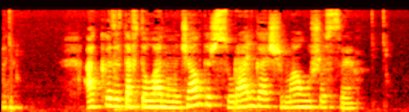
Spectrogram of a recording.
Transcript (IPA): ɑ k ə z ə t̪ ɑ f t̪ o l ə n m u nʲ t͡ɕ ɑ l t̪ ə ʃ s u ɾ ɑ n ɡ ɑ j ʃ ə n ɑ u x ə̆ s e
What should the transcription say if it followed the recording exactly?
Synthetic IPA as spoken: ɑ k ə z ə t̪ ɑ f t̪ o l ɑ n m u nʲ t͡ɕ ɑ l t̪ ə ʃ s u ɾ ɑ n ɡ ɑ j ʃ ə m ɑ u ʃ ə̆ s e

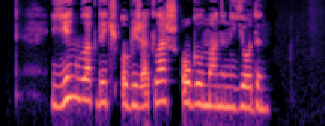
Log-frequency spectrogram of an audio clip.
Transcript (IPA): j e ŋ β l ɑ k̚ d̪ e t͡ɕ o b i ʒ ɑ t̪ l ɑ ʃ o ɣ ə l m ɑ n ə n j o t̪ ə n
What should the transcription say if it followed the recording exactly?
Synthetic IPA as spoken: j e ŋ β l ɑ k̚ d̪ e t͡ɕ o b i ʒ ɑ t̪ l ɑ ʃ o ɣ ə l m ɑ n ə n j o d̪ ə n

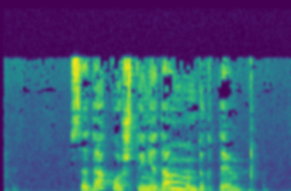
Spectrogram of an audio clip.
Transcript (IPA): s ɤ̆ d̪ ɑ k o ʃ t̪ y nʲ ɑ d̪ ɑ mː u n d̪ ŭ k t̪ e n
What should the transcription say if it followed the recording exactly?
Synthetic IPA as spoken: s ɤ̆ d̪ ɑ k o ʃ t̪ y nʲ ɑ d̪ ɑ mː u n d̪ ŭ k t̪ e m

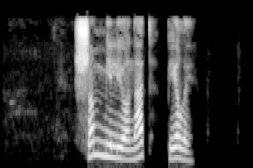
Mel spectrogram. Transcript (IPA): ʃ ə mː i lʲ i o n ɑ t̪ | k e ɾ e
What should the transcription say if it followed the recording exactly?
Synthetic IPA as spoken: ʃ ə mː i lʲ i o n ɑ t̪ | p e l e

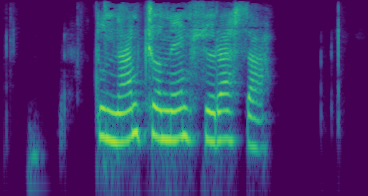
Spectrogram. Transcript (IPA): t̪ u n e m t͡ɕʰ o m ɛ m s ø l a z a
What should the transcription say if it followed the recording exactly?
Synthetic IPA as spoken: t̪ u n a m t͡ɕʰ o n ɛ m s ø ɾ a s a

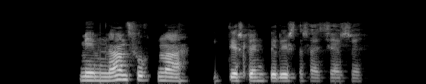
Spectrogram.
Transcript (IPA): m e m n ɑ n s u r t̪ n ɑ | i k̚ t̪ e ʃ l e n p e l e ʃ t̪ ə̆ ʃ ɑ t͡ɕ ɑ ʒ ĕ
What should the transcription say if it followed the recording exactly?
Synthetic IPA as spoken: m e m n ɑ n s u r t̪ n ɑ | i k̚ t̪ e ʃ l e n p e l e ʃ t̪ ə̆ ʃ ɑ t͡ɕ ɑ ʒ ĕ

